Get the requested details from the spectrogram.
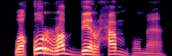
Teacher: kita terus masukkan lam ke dalam ra dan sabdukan ra itu betul-betul, dan ra itu mufakhamah ataupun ra itu tafkhim, ra tebal. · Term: idgham mutaqaribain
